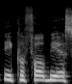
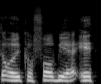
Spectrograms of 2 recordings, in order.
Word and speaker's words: oikophobia: I pronounce it ecophobia. Some people pronounce it oikophobia. You won't get Greeks... modern Greeks, at least, to pronounce it this way, but this is disliking oiks, you know, the people you see.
